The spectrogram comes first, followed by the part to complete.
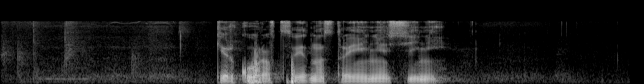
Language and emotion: Russian, neutral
